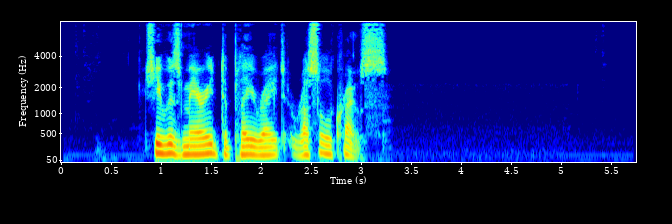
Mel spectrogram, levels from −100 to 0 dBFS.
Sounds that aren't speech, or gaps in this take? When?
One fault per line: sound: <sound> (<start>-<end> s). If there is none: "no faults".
no faults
